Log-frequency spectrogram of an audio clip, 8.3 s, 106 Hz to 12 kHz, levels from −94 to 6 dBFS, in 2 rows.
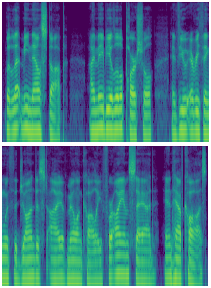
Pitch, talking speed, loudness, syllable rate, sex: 135 Hz, 180 wpm, -18 LUFS, 5.2 syllables/s, male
